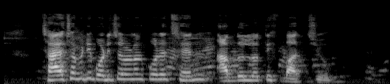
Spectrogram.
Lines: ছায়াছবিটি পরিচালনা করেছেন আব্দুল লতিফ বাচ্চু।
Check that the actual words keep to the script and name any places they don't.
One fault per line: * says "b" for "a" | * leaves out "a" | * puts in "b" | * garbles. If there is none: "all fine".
all fine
